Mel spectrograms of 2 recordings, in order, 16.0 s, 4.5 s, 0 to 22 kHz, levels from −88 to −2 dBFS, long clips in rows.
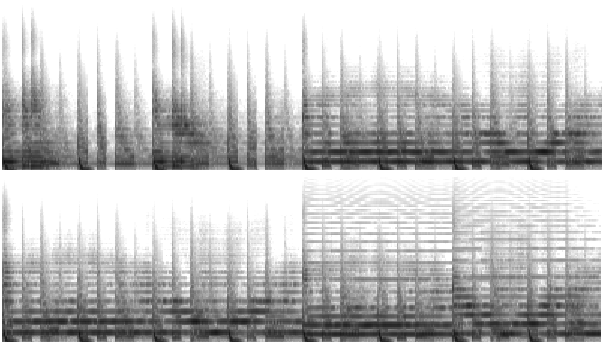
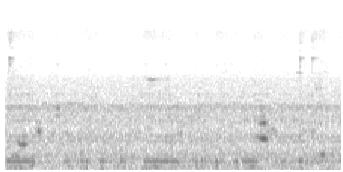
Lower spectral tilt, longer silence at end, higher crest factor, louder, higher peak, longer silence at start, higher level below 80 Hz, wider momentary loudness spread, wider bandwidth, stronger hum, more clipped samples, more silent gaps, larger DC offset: first, -9.5 dB/octave vs -5 dB/octave; about the same, 0 s vs 0 s; second, 14 dB vs 20 dB; first, -18 LUFS vs -53 LUFS; first, -4 dBFS vs -34 dBFS; about the same, 0 s vs 0.05 s; first, -28 dBFS vs -68 dBFS; about the same, 7 LU vs 8 LU; second, 9.2 kHz vs 11.5 kHz; neither; neither; neither; neither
